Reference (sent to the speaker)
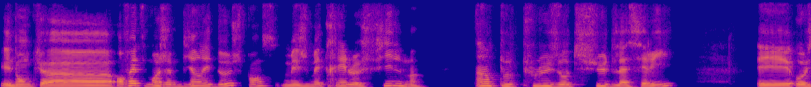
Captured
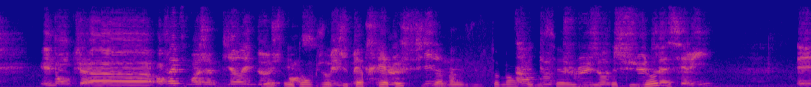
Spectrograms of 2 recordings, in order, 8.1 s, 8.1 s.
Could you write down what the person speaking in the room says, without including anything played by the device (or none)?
Et, et donc, je suis persuadé que s'ils avaient justement fait une série de huit épisodes,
